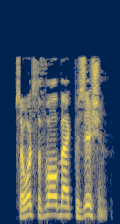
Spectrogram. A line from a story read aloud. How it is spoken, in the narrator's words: Wireman asked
